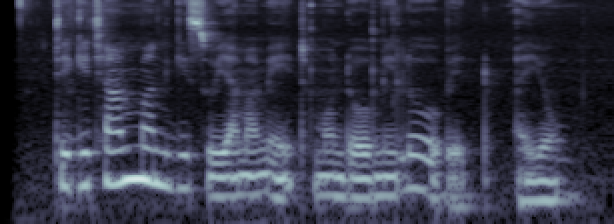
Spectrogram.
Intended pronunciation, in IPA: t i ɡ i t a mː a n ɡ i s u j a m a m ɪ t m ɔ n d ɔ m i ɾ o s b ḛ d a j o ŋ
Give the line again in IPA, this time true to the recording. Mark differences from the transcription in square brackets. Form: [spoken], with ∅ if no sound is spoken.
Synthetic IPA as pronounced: t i ɡ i [t͡ʃ] a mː a n ɡ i s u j a m a m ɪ t m ɔ n d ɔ m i [l] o [∅] b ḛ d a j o ŋ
